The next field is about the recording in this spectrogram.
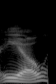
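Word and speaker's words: Iyo: make the tag to iowa sky or eo as they pronounce it theo has alexa's leg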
